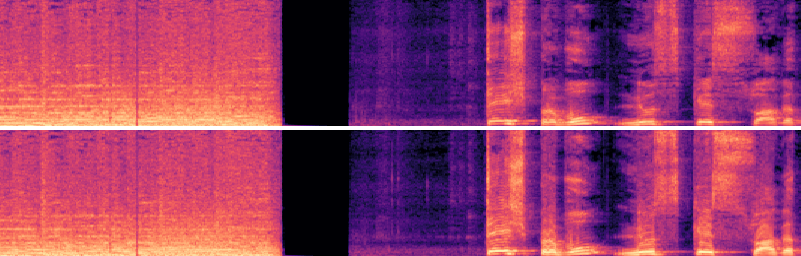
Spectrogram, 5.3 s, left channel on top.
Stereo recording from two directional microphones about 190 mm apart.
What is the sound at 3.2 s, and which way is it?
Speech, 30° right (ahead or behind).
